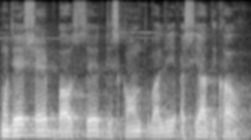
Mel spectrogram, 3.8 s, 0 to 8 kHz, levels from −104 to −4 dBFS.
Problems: constant background noise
